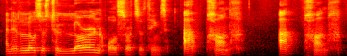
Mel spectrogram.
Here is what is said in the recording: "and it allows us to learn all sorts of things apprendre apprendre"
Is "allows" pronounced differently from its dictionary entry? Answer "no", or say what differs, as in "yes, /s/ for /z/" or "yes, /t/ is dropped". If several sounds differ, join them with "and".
no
